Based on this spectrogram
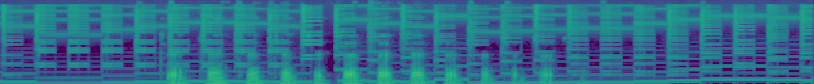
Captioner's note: <i>Hums game music</i>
